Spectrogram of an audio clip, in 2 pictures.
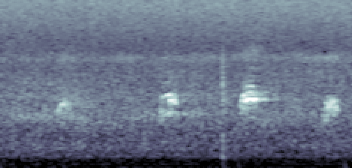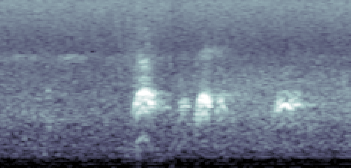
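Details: Night herons calling on leaving the roost: a run of short, gruff 'quok' croaks, sparse at first and then bunched into a rapid cluster, with great reed warblers in the background.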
